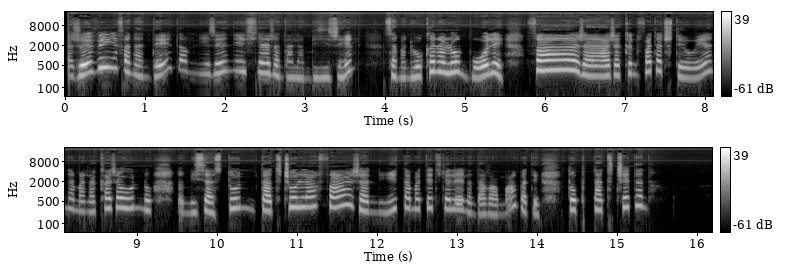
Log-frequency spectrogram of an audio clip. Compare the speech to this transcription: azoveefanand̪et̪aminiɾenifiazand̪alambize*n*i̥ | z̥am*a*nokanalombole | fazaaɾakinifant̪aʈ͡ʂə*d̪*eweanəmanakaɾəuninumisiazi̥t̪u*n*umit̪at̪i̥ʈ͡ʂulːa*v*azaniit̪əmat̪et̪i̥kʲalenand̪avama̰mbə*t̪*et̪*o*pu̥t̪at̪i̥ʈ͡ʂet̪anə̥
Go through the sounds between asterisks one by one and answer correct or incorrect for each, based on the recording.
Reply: correct, correct, correct, correct, incorrect: f, incorrect: d̪, correct

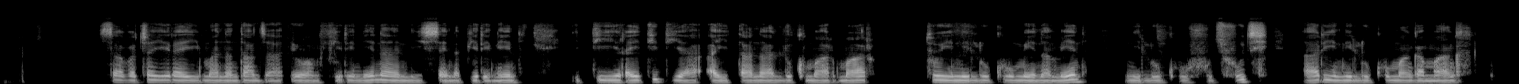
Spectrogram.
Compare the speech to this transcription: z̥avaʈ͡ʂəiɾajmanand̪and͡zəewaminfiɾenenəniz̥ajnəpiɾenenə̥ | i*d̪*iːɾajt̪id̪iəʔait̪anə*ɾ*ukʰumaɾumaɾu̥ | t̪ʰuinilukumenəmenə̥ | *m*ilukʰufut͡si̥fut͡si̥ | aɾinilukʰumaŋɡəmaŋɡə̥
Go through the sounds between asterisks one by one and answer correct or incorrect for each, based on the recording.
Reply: incorrect: t̪, incorrect: l, incorrect: n

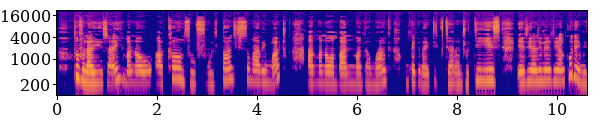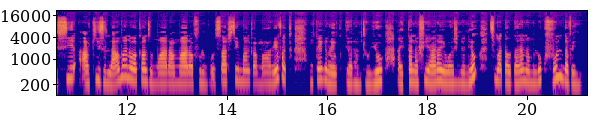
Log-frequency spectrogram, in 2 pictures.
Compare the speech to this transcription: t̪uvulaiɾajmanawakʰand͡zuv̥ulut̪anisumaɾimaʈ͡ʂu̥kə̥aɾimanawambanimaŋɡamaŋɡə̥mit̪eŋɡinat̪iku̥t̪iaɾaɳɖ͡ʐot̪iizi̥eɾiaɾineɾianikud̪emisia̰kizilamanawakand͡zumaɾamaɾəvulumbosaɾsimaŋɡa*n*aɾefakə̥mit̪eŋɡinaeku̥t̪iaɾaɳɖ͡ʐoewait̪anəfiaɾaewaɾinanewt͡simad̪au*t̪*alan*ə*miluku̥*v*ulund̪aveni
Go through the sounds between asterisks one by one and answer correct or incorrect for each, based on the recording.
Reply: incorrect: m, incorrect: d̪, incorrect: a, correct

